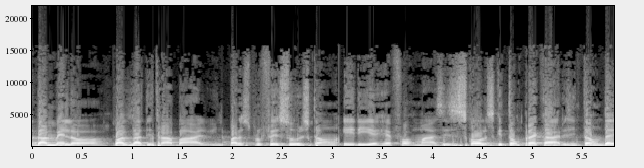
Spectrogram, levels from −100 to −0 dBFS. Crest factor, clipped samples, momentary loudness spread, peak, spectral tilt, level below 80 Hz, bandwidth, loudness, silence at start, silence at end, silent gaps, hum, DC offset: 10 dB; 0.6%; 5 LU; 0 dBFS; -5.5 dB/octave; -32 dBFS; 15.5 kHz; -12 LUFS; 0 s; 0 s; none; none; under 0.1%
